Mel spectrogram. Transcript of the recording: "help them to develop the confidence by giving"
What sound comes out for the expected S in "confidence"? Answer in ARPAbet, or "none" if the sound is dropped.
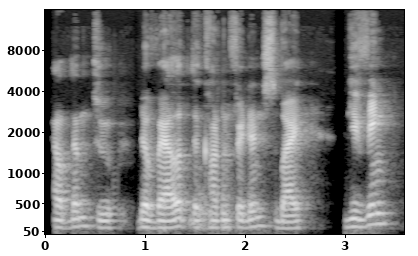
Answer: S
